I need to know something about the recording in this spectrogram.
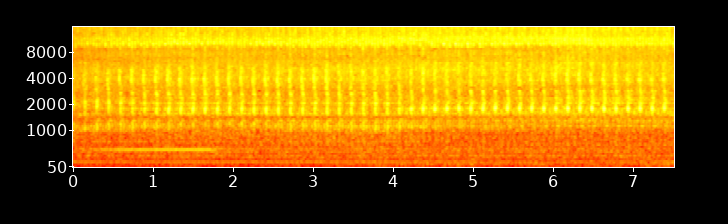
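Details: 2014 Kia Sportage, 2.4 G4NA engine, about 147,000 km, not fully warmed, before repair: sharp even tapping about three knocks per second over idle; engine knock at idle, scuffing (zadiry) expected as usual for this engine.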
